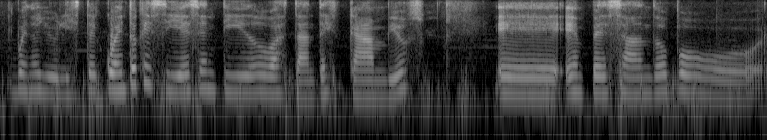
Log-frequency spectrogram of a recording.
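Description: At a very slow pace, a woman with a medium pitch and a dark, mellow tone speaks with fairly even intonation. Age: 20s. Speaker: interviewee, law firm employee. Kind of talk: interview.

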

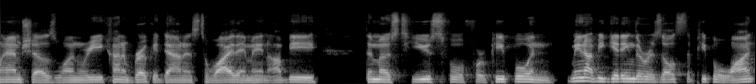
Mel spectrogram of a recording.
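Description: This is a normal speaking voice moving at a fairly quick pace. Its pitch varies in an ordinary way. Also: man. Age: 20s. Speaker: podcast host. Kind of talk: casual chat.

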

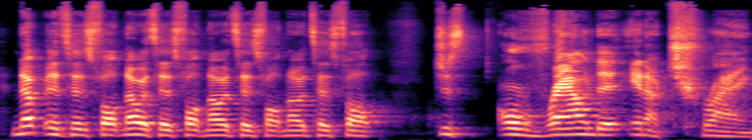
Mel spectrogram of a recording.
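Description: This man talks in an animated tone at a fairly quick pace, his pitch fairly high. The recording is very clean, with a silent background. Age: 20s. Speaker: solo sports and esports podcast host. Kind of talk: solo podcast monologue.

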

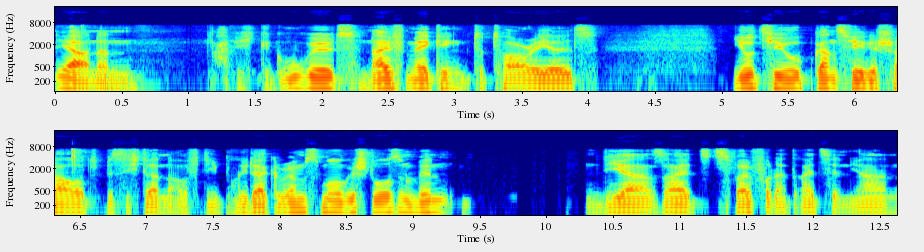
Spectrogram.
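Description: Very slow speech from a man with a fairly low pitch, big swings in loudness and long, frequent pauses. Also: fairly even intonation. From North Rhine-Westphalia, near Siegen. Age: 30s. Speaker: knife maker. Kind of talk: casual interview.

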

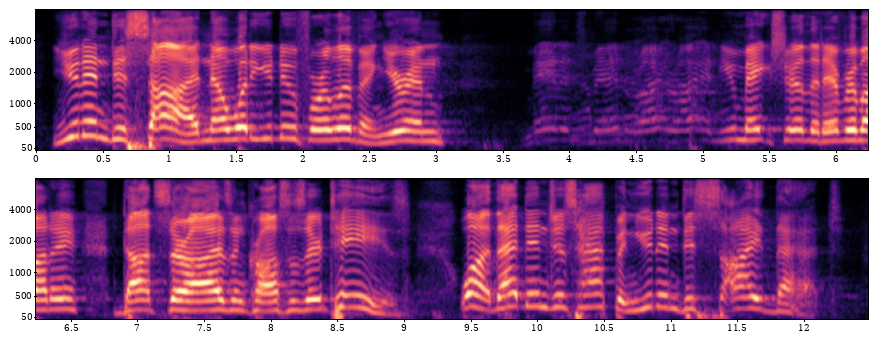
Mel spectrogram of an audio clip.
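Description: Bright and sharp in tone, a man speaks in a high, raised, projected voice at a moderate pace, sounding animated with big swings in loudness. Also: ordinary pitch variation. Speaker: pastor. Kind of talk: sermon, preacher in full flow with call-and-response. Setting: church with congregation. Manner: animated, exhorting the congregation with 'come on, somebody'; punchy, repetitive, humorous asides.

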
